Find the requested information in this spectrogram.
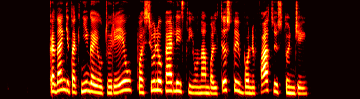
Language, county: Lithuanian, Kaunas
